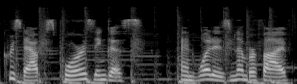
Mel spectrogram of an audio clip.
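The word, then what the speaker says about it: Kristaps Porziņģis: Dupri Johnson continued for it's pronounced kristaps porzingis and what is number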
